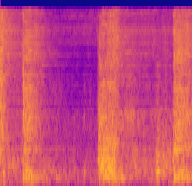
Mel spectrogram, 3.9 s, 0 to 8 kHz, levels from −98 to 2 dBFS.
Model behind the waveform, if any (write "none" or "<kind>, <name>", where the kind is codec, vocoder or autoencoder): vocoder, HiFi-GAN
